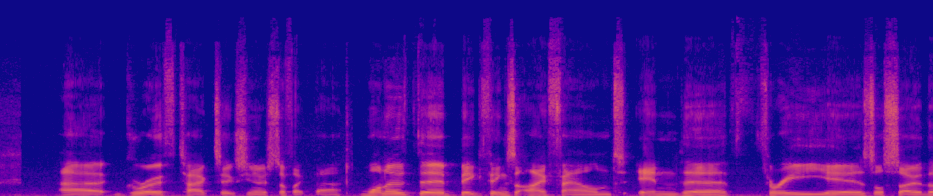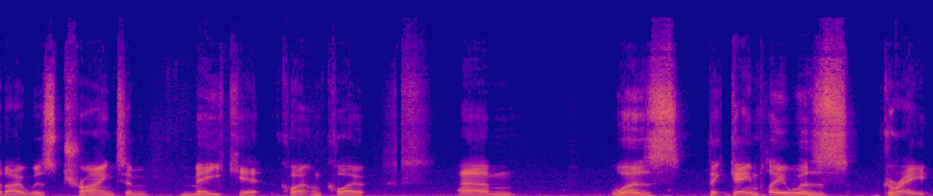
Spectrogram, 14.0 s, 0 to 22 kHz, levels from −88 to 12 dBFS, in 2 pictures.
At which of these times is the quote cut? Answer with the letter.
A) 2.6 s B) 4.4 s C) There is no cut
A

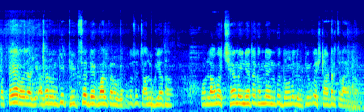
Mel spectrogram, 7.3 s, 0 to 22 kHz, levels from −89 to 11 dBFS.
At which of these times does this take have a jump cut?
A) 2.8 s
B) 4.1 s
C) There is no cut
A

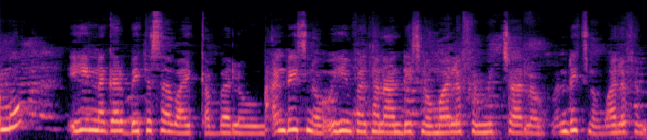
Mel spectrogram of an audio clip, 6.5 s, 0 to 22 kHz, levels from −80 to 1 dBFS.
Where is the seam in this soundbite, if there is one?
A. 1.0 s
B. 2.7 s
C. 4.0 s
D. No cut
B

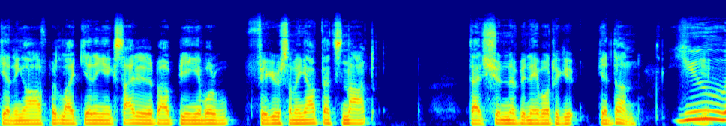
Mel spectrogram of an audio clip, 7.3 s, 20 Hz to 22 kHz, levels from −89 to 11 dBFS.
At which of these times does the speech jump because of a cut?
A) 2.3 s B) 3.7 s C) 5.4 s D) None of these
D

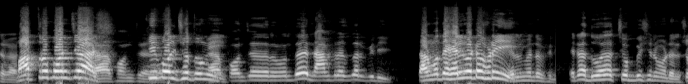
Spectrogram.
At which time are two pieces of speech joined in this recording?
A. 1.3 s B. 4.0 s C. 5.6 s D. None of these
C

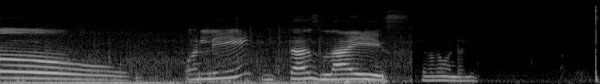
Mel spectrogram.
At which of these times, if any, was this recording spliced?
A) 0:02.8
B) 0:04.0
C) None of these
B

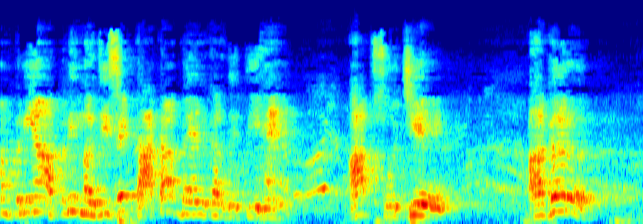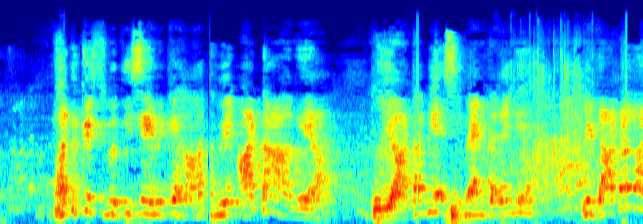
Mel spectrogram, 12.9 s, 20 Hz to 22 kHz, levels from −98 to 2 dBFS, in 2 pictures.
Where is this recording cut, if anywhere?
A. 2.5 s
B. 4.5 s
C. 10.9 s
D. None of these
D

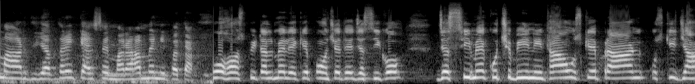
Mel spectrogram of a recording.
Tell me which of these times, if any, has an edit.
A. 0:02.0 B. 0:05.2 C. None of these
A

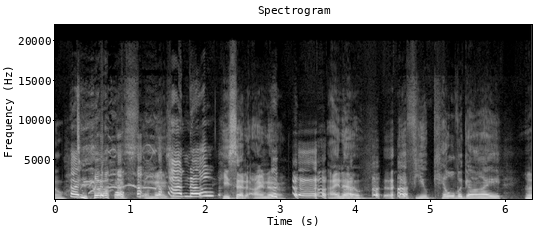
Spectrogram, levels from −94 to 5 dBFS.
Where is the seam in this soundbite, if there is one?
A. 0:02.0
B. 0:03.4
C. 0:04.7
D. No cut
C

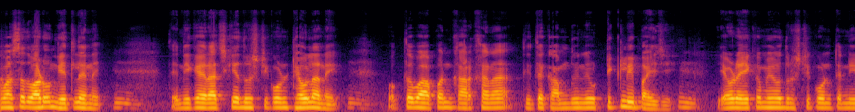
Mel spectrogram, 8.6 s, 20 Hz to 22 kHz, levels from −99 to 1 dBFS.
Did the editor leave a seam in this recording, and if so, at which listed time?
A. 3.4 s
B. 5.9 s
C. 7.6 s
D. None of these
D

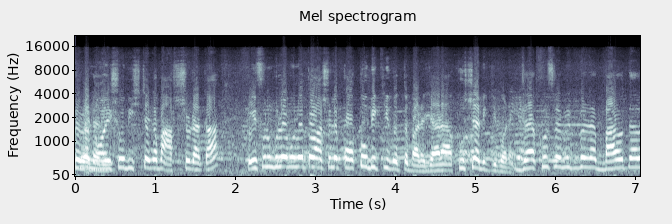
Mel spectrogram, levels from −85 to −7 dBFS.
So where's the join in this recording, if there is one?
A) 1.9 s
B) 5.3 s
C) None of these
C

